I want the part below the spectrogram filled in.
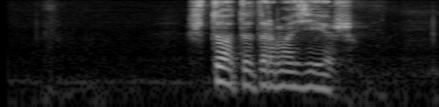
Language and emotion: Russian, angry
